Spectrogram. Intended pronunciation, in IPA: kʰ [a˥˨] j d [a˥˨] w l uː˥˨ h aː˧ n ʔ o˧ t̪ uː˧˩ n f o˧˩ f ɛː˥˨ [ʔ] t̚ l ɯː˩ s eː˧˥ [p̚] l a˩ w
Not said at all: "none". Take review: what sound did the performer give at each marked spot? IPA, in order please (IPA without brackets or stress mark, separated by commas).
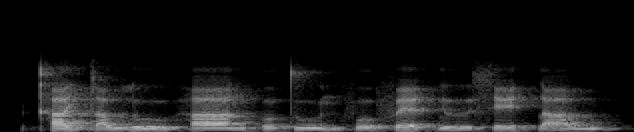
a˥˨, a˩˧, none, t̚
